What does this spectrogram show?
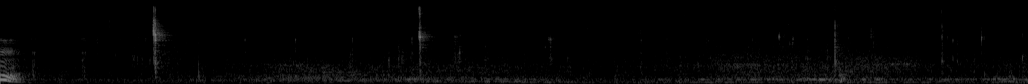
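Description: A person chewing a mouthful of barbecue rib meat, with three sharp clicks spread through.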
